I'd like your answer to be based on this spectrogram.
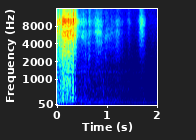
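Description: A quick riffle of tarot cards being shuffled, one crisp burst followed by soft settling taps.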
